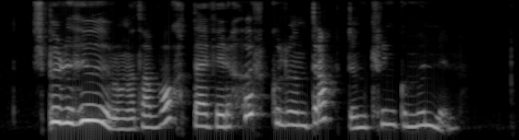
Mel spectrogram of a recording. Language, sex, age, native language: Icelandic, male, 11, Icelandic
